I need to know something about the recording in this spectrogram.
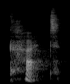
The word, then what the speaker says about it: cut: Now, of course, without that magic E, ut, cut.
